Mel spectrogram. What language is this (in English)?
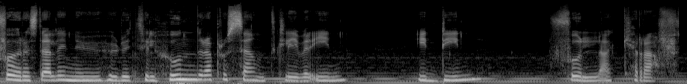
Swedish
